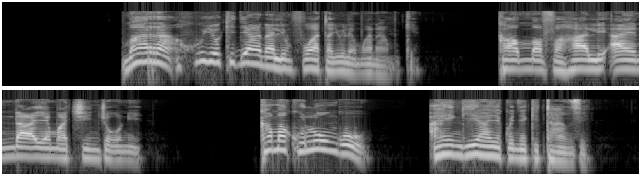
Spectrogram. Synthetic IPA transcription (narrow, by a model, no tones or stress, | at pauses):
maɾahujɔkiʄanaːlim̩fuatajulɛmwana̰m̩kɛ̥ | kamafaɦaliʔaɛndajɛmat͡ʃiɲd͡ʒɔni | kamakuluŋɡu | aiŋɡiajɛkwɛɲɛkitanzḭ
